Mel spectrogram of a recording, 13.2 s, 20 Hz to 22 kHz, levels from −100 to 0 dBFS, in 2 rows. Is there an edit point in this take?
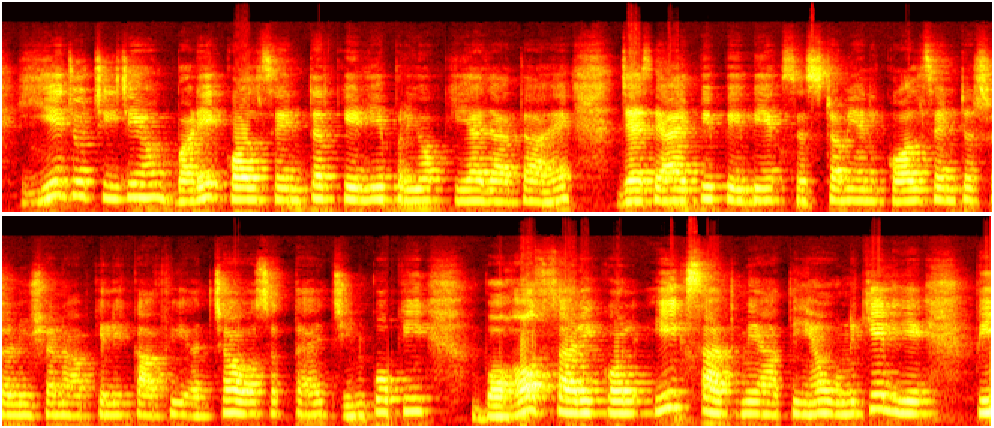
no; 0 cuts

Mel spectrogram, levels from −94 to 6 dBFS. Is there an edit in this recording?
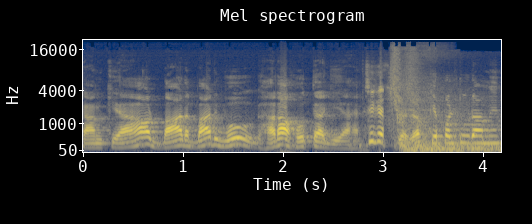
yes; 1 cut; at 3.0 s

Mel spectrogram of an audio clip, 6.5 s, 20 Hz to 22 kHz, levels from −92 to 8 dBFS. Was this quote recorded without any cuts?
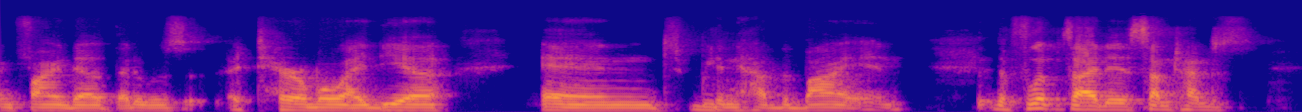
no; 1 cut; at 4.9 s

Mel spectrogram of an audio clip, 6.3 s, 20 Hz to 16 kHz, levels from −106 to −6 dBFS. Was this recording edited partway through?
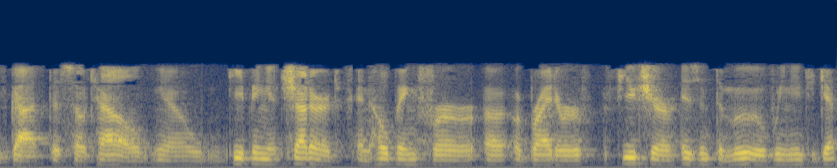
yes; 2 cuts; at 2.7 s, 5.1 s

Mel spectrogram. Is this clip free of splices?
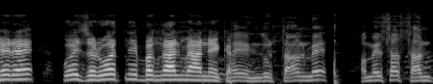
no; 1 cut; at 2.4 s

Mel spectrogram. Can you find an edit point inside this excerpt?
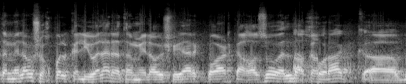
yes; 1 cut; at 3.1 s

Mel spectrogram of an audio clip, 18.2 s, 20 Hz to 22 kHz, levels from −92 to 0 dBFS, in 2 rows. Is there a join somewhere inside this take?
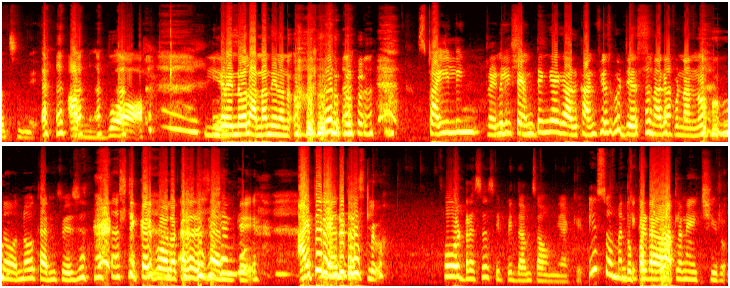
yes; 2 cuts; at 5.0 s, 16.3 s

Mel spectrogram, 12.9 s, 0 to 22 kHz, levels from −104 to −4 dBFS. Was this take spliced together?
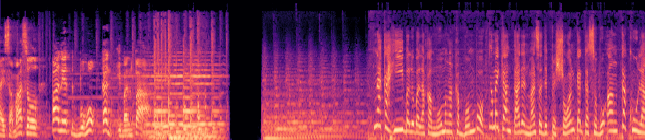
yes; 1 cut; at 5.1 s

